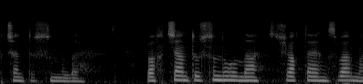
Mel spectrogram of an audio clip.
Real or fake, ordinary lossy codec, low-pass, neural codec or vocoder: fake; none; none; codec, 16 kHz, 0.8 kbps, ZipCodec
